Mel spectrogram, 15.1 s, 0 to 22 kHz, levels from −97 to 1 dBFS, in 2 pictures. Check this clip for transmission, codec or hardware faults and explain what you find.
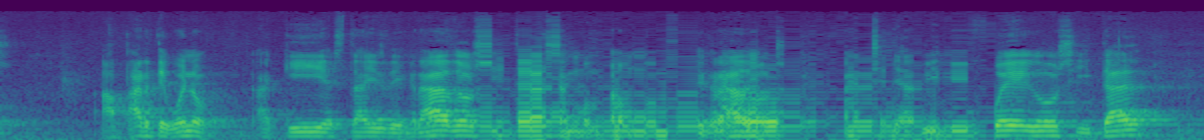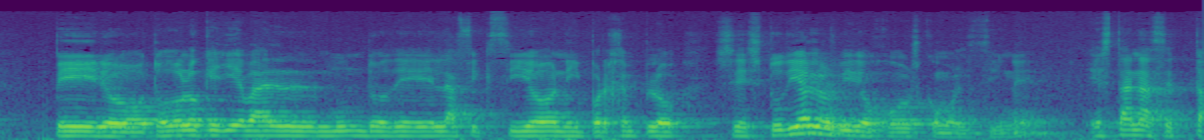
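There's one fault: robotic sound from repeated short buffers, 3.01 to 6.23 s. A roughly 7.5 ms chunk likely keeps looping, making a rigid 134 Hz metallic buzz over most of that stretch.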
